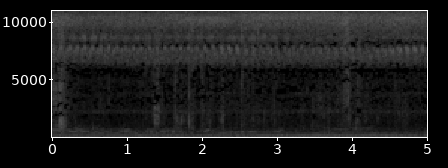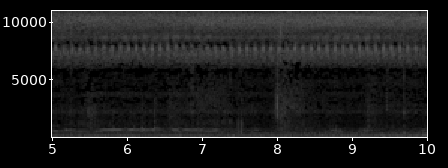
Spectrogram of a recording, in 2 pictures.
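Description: Night chorus of crickets: a steady, high-pitched trilling, with a few faint clicks.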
